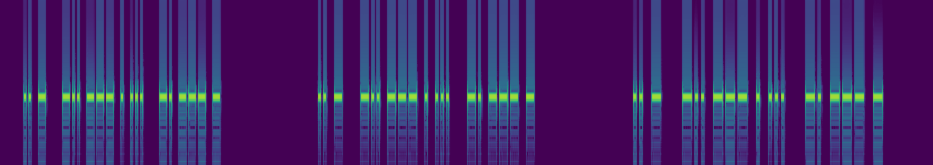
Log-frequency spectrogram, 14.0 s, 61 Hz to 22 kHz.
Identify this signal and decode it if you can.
Morse code, heard as a keyed tone, about 30 wpm, 700 Hz. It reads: IT DOES NOT IT DOES NOT IT DOES NOT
